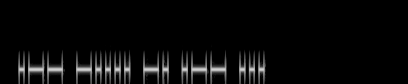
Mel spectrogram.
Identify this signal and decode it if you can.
Morse code, heard as a keyed tone, about 25 wpm, 700 Hz. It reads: W6NWS
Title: Call Signs Repeated 2x - 25wpm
